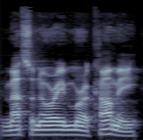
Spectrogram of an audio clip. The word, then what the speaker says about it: Masanori Murakami: And another person in the book is, I hope I pronounce this right, Masanori Murakami.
